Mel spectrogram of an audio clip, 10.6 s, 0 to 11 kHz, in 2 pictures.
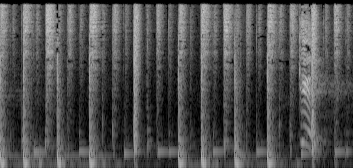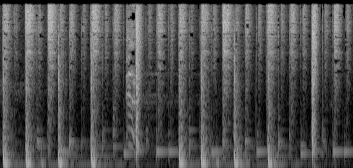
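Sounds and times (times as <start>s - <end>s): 
90 bpm jungle drum loops and breaks: 0.0s - 10.5s
jungle vocal samples: 4.4s - 6.2s, 7.1s - 8.0s.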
